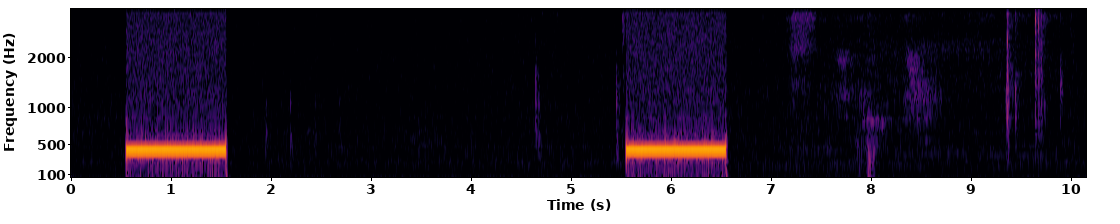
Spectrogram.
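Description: Two steady electronic ringback tones, each about a second long and spaced several seconds apart, sound over a phone line as a phone call is placed, followed by faint rustling and small clicks.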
